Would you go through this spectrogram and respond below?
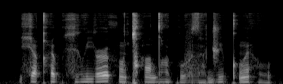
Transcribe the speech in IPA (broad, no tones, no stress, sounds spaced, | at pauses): x i qʰ i kʷ xʲ o̤ j ə˞ θ õ ǀʰ õ dˤ i̤ kʷ ɛ v z a̤ d͡ʒ i kʷʼ ɛ̃ h o̤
